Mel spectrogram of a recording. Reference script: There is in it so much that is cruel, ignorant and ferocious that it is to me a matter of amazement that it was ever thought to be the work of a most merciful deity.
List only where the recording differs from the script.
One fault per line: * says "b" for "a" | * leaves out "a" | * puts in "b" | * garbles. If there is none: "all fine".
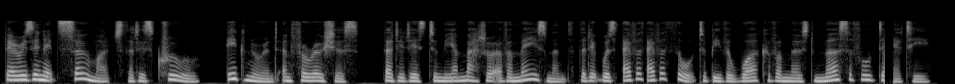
* puts in "ever"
